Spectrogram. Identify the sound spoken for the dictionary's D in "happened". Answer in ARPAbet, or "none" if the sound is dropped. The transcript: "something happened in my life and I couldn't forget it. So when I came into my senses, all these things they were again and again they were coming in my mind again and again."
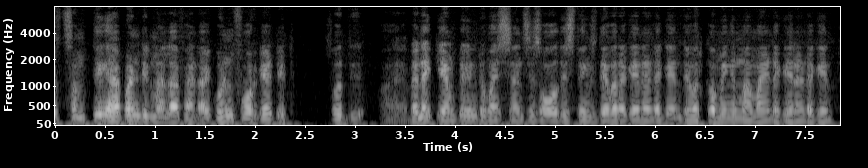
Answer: D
